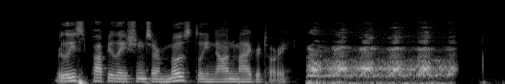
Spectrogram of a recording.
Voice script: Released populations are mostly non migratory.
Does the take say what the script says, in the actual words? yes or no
yes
